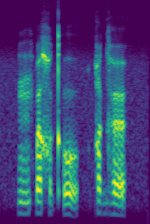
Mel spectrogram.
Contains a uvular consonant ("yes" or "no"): yes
